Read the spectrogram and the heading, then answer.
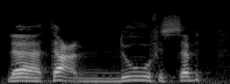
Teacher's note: فهما وجهان إذن لقالون إسكان العين مع تثقيل الدال أو اختلاس فتحة العين مع تثقيل الدال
